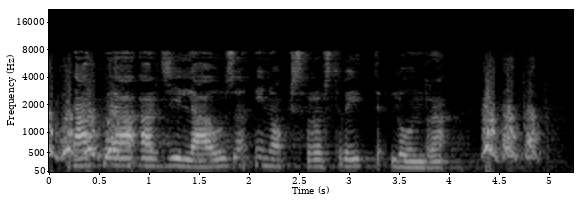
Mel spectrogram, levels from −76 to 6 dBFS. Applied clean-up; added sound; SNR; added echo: none; Bark; 4 dB; reverberation time 0.6 s.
